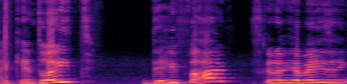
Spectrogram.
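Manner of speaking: high-pitched voice jumping way up, loud. Closing the video for viewers, looking forward to day five, in a high-pitched voice. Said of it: "my voice went so high".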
